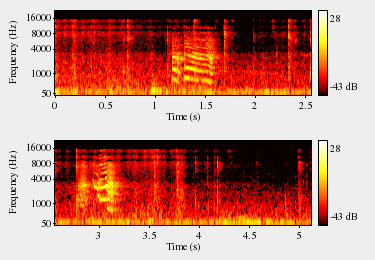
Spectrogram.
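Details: Flock of wild cockatoos hand-fed on a deck at an Australian home, winter, cold and wet weather; two separate grating, buzzy screeches a couple of seconds apart over steady low background rumble.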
